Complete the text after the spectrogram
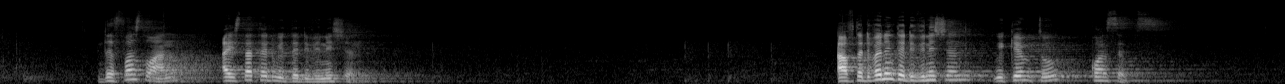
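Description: A man speaks clearly in a lecturing tone, in short bursts.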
